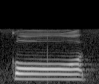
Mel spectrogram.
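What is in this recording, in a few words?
"got3", Cantonese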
